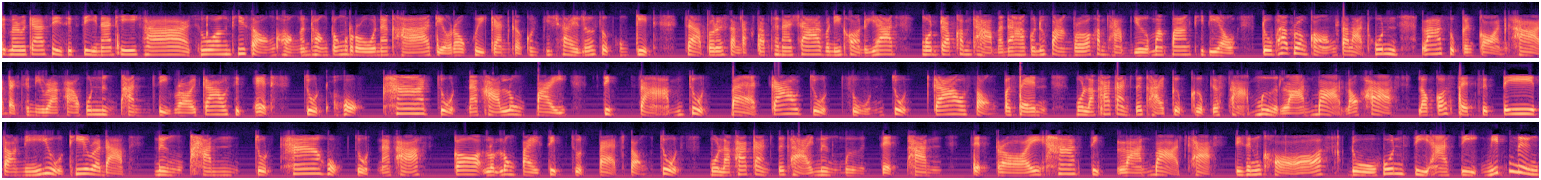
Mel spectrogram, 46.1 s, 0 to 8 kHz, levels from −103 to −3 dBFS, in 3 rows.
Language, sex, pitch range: Thai, female, 180-230 Hz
